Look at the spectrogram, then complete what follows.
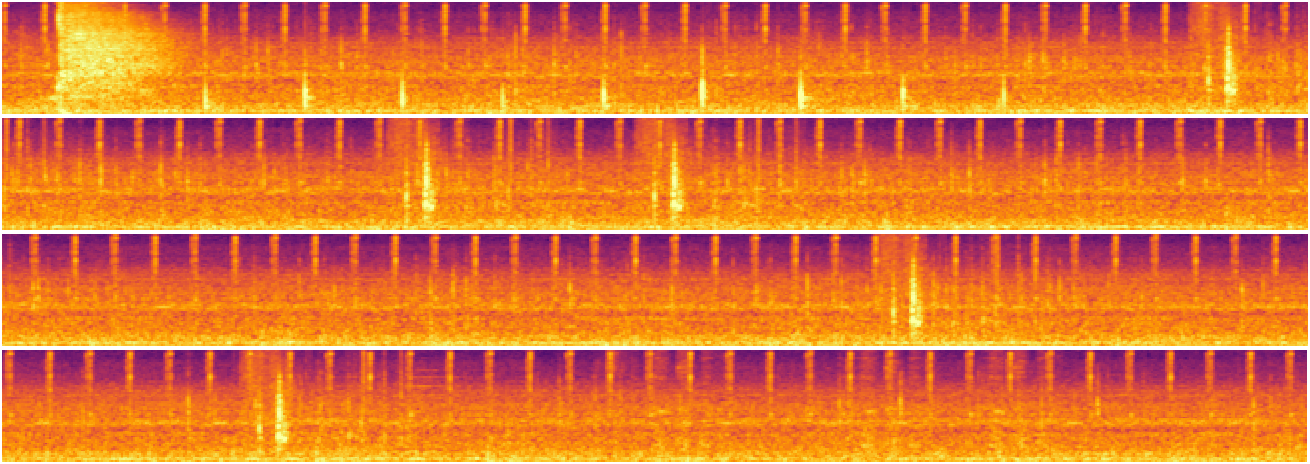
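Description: A clock ticking about twice a second over a steady low hum. A loud swish of paper sheets comes at the very start, and a few sharper clicks follow later.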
